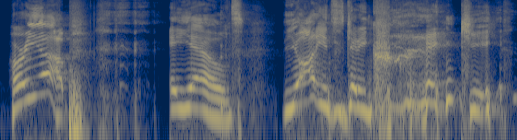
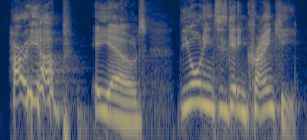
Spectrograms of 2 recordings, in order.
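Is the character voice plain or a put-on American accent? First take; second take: American accent; plain. First: It is read in a put-on American accent. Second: It is read with no real character voice. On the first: "Hagrid's going to be an American for today" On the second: "That's not really a Hagrid voice"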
